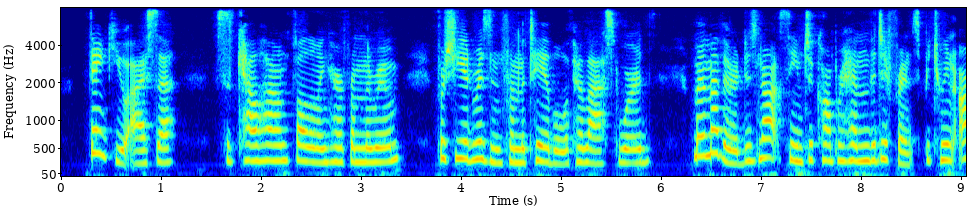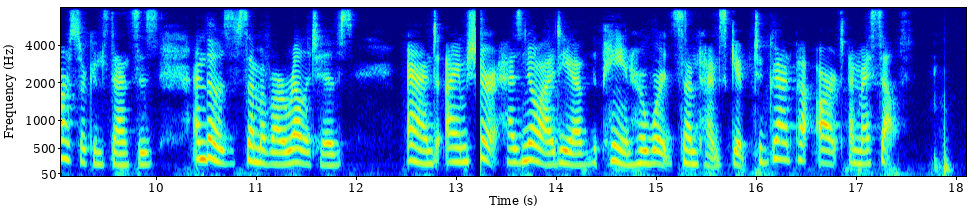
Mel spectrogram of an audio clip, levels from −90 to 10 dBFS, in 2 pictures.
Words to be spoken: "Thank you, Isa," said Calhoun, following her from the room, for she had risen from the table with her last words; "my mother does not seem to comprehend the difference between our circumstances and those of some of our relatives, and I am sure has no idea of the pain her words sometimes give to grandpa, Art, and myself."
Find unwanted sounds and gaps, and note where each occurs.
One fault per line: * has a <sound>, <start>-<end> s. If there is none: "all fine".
* has a dropout, 13.2-13.2 s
